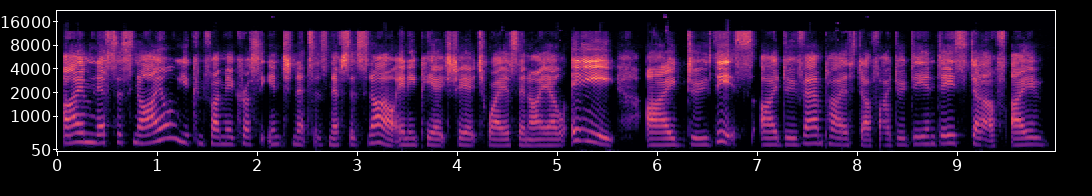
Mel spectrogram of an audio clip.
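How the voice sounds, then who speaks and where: A woman's voice: medium pitch, moderate pace, hardly any pauses, no echo. A woman chatting casually and wryly as a player on a tabletop game stream. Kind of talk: casual chat.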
